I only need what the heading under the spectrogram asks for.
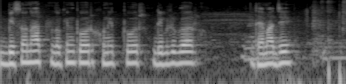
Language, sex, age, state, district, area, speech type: Assamese, male, 30-45, Assam, Biswanath, rural, spontaneous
